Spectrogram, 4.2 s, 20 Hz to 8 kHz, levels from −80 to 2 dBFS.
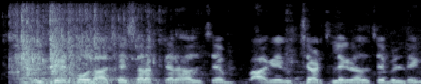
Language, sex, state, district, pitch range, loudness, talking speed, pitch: Maithili, male, Bihar, Samastipur, 115-125 Hz, -17 LUFS, 270 wpm, 120 Hz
